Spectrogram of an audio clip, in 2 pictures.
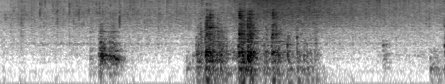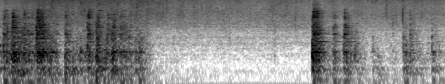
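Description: Chopped onions and mushrooms frying in a pan, browning in bacon fat with a steady sizzle. The sizzle surges louder four times as the pan is worked: briefly about a second in, then at about two seconds, four and a half seconds, and near the end.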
